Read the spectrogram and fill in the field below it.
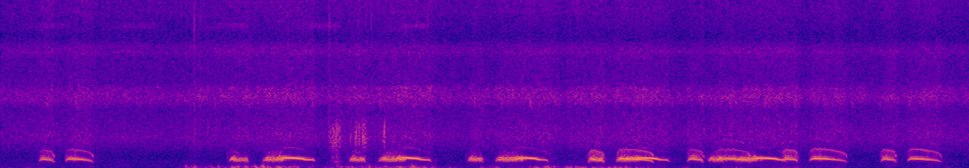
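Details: Two-note coo from a large Thổ Hú dove: a pair of hoots, a pause, then repeated soft falling coos in bursts, with low rumbling noise in the middle section.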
